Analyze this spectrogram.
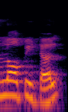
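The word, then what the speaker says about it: L'Hôpital: लिखो by using लॉपिटल, लेकिन लिखना है एल हॉस्पिटल, pronunciation is अ लॉपिटल लेकिन वर्डिंग में एल हॉस्पिटल rule, we गेट limit t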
